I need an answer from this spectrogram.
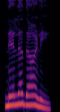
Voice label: "ನೆಲದಾಳೆ", Kannada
